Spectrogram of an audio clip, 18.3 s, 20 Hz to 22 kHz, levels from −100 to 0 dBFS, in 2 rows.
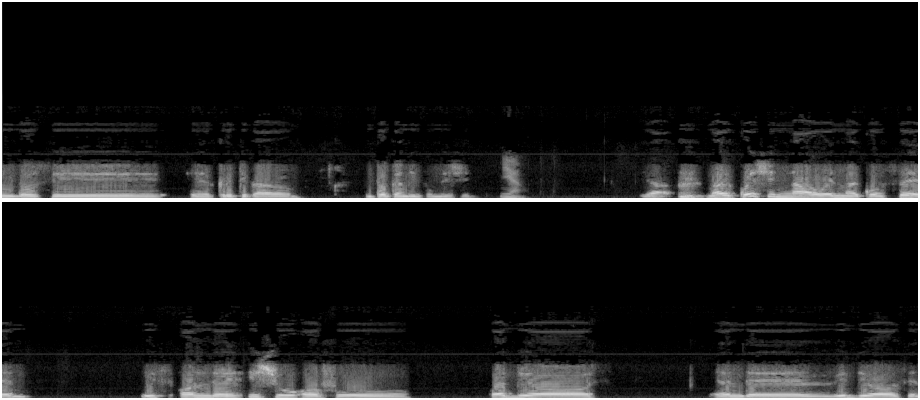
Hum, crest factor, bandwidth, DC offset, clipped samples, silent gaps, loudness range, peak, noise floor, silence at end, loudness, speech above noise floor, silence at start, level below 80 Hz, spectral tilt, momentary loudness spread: none; 14 dB; 8 kHz; under 0.1%; under 0.1%; none; 7 LU; -10 dBFS; -77 dBFS; 0 s; -25 LUFS; 53 dB; 0 s; -76 dBFS; -8.5 dB/octave; 13 LU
